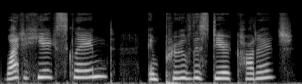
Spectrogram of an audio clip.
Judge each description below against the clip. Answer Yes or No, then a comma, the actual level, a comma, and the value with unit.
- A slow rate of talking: Yes, slow, 120 wpm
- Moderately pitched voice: No, very high, 295 Hz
